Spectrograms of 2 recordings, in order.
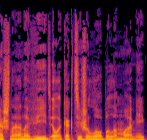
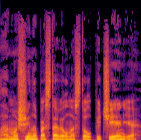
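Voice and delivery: ordinary delivery, nothing marked

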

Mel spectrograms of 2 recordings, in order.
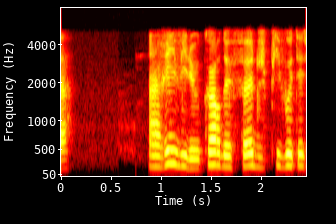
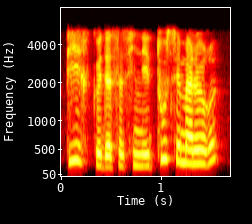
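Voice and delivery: higher, incredulous curious question; avidly curious, pitched up; excited curiosity; 5 semitones higher, 4 dB louder than usual. A narrator's reading. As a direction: ask eagerly, voice lifting in disbelief. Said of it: "d'un ton excité par la curiosité".

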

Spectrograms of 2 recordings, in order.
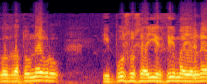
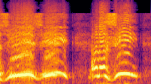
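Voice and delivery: excited cry; 14 semitones higher, slower than usual. Acted. Wife finally feels something.

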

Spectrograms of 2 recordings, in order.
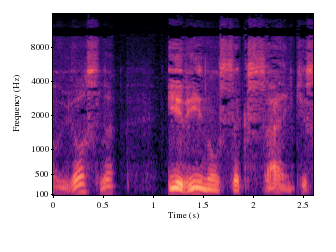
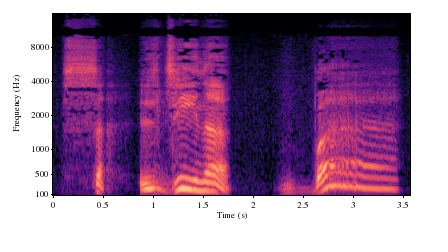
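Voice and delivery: slow, higher strained wail; howl; 11 semitones higher, 3 dB louder, much slower than usual. Acted. Boy clinging to ice, strained wail. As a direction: cry out in the icy water. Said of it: "разнёсся вопль".

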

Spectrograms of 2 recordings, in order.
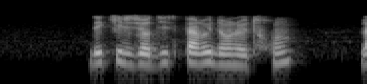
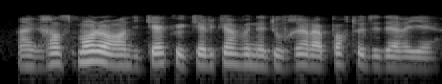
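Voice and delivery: usual speaking voice

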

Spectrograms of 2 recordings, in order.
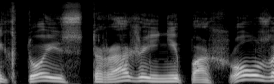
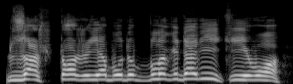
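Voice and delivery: high-pitched protesting question; lightly voiced monk, pitched high; bewildered monk; 6 semitones higher than usual. A narrator's reading.

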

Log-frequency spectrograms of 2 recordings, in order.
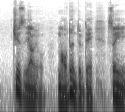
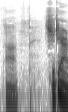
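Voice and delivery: ordinary talk, nothing marked

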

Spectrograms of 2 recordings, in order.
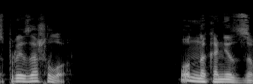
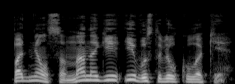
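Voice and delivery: ordinary delivery, nothing marked

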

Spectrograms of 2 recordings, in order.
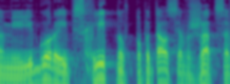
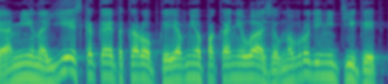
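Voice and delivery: somewhat higher soldier calling back; lightly voiced sapper; 9 semitones higher than usual. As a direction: report from the dark. Голос сапёра издалека. (слегка озвученный сапёр)

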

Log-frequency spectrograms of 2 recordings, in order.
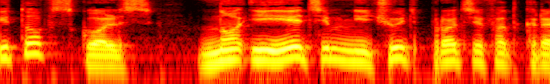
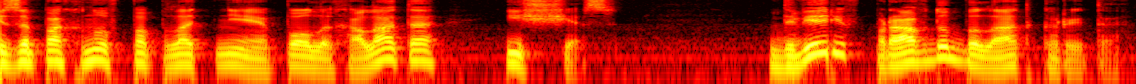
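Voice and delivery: usual speaking voice

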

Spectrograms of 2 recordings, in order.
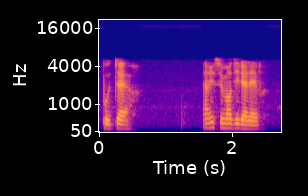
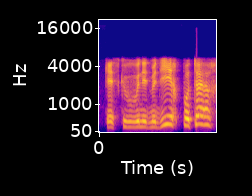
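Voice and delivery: louder, rising, threatening; outraged Snape; 4 semitones higher, 10 dB louder than usual. A narrator's reading. Snape, outraged, challenges Harry with a loud threatening question. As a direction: dare him to repeat it.

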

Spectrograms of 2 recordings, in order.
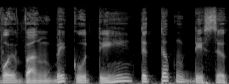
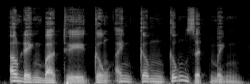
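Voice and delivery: ordinary delivery, nothing marked

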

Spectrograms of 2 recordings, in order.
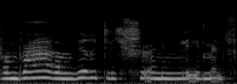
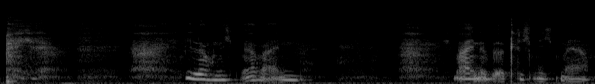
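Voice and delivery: quieted after tears; 3 semitones lower, 8 dB quieter, slower than usual. Acted. Quiet slow after crying.

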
